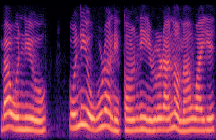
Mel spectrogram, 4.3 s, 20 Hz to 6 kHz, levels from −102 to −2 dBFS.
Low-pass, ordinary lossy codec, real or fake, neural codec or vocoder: 5.4 kHz; none; fake; autoencoder, 22.05 kHz, a latent of 192 numbers a frame, VITS, trained on one speaker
